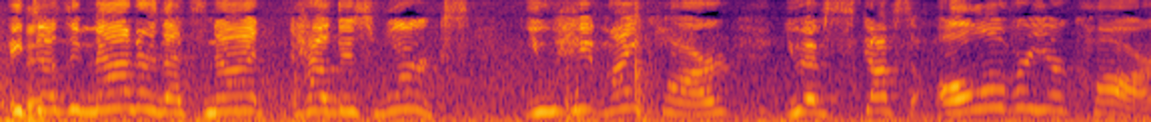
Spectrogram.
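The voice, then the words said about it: Angry yelling. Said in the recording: “She's yelling ... she's freaking out”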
